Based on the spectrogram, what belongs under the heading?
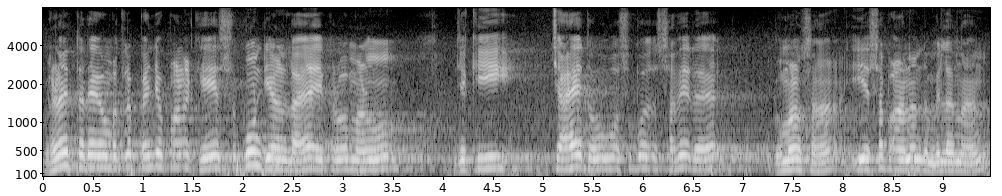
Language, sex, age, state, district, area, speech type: Sindhi, male, 60+, Rajasthan, Ajmer, urban, spontaneous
